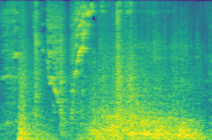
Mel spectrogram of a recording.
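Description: A transport van's sliding door is rolled open by a staff nurse: a scraping start, a brief rising squeak, then a long heavy rumble as it slides along its track, with no voices.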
